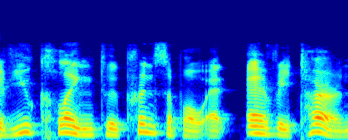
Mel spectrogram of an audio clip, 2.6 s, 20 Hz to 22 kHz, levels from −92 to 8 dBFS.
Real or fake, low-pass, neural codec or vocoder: real; 7.2 kHz; none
